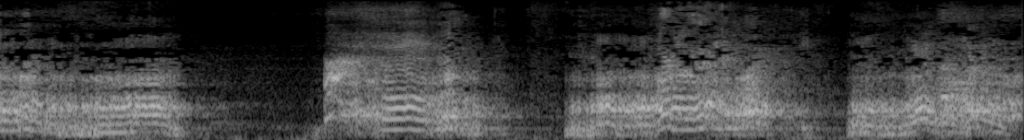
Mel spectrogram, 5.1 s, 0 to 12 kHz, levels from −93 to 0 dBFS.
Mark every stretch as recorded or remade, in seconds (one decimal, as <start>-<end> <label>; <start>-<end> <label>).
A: 0.0-1.1 recorded; 1.1-2.2 remade; 2.2-5.1 recorded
